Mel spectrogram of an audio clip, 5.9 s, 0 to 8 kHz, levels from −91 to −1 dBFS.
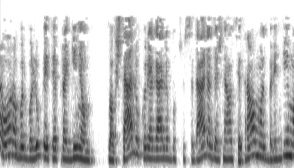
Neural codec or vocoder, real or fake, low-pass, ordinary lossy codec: none; real; 7.2 kHz; MP3, 24 kbps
